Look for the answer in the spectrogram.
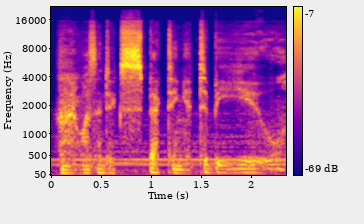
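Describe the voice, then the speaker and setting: An actor playing a proud, bitter fallen gentleman held captive, speaking formally and scornfully in a dramatic video game scene. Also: sits low, background noise. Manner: formal, theatrical, scornful, sighing. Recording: loud music behind the voice. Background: loud music.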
